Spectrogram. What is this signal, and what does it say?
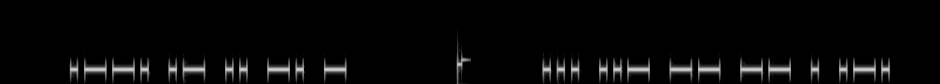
Morse code, heard as a keyed tone, about 17 wpm, 700 Hz. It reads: PAINT SUMMER
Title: Sentences from Top 1000 Words - Review Part 6 - New Word Drill - 17wpm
